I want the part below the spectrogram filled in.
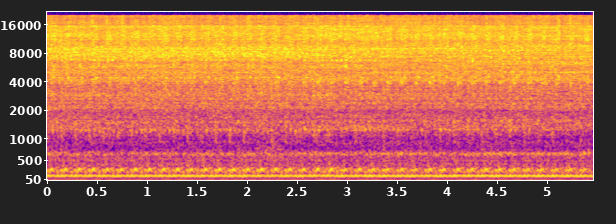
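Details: Porsche 911 after replacing belt tensioner and serpentine belt: steady, even idle with smooth low hum and no squeal, chirp or rattle from the belt drive; sounds healthy.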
